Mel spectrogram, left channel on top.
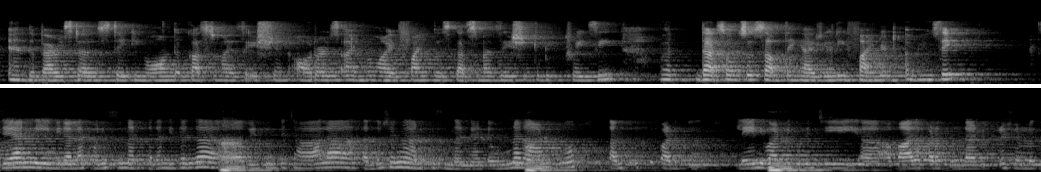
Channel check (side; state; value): both; different; correlation 0.01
